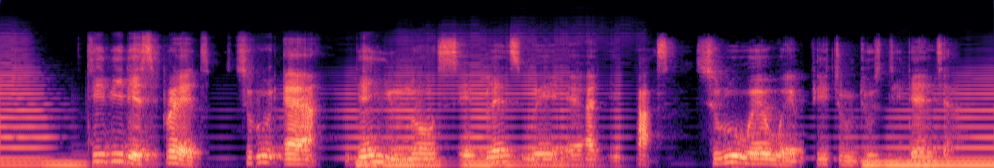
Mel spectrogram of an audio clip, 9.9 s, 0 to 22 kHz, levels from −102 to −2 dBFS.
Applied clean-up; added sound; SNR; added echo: neural mask model RNNoise.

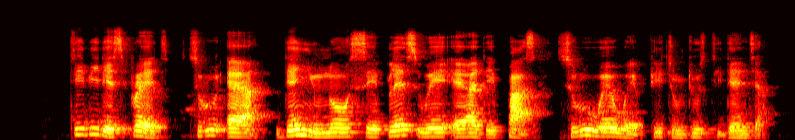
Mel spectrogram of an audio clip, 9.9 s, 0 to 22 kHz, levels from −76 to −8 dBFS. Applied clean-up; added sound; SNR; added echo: none; none; none; none.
